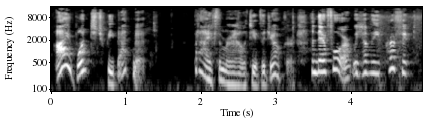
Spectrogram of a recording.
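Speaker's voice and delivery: hushed library voice, barely above a breath; library whisper. Real, not acted. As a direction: keep it soft so nobody in the library is disturbed. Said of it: "we always use our library voices in the library".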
